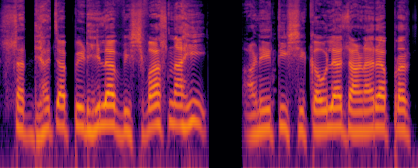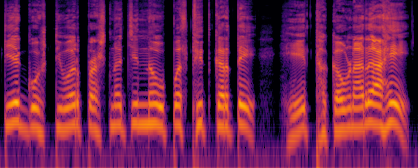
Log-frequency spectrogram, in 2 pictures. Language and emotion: Marathi, disgusted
